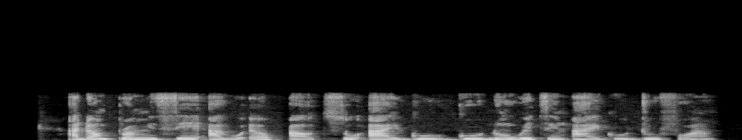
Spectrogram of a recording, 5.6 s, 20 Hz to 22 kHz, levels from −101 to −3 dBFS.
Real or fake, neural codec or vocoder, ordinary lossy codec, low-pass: real; none; none; 7.2 kHz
